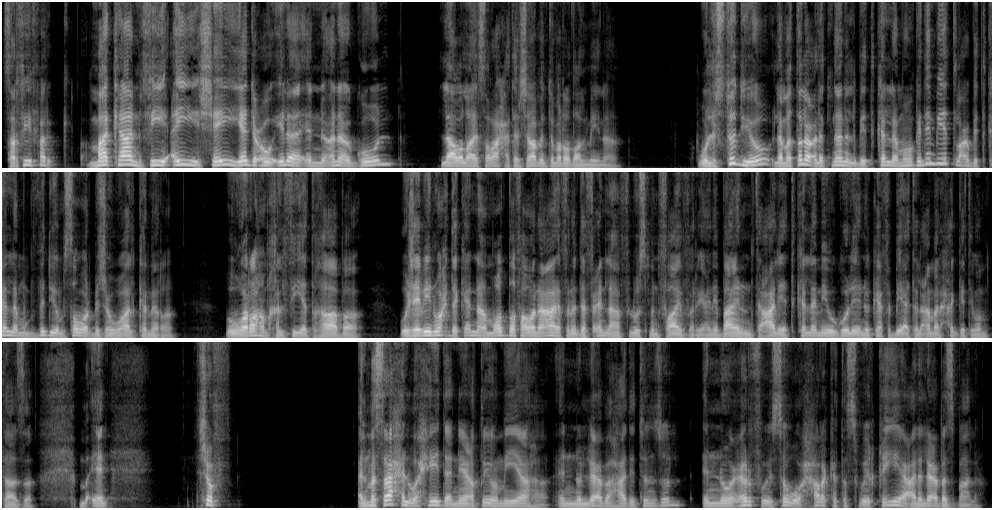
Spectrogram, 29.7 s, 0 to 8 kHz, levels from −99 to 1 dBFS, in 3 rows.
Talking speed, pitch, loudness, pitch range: 160 wpm, 130 Hz, -27 LUFS, 115-160 Hz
